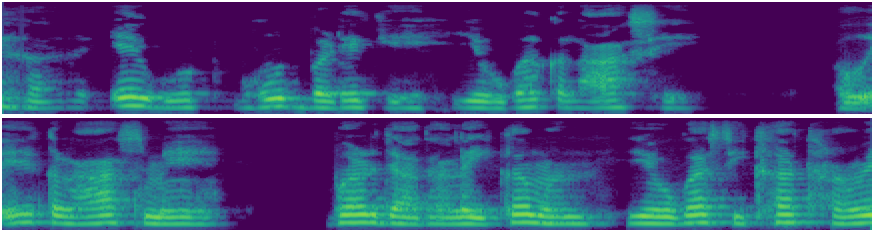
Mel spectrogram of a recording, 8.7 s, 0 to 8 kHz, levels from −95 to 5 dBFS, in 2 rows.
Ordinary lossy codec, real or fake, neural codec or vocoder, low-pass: none; real; none; 7.2 kHz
